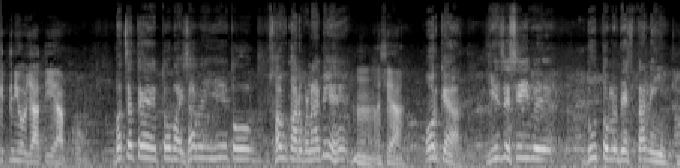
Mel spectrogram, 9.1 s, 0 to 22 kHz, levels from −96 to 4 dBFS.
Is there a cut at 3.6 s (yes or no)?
no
